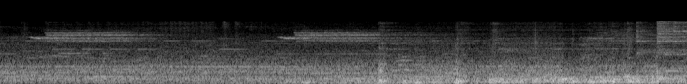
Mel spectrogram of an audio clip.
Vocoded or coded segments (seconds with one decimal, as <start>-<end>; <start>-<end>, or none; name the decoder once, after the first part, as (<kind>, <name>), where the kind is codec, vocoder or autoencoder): none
